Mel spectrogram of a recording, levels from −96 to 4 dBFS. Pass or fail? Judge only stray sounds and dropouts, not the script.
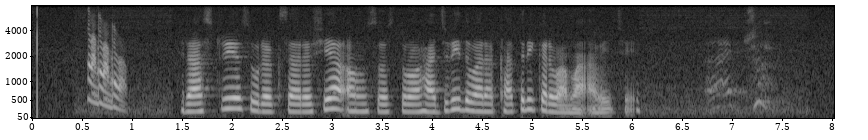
fail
